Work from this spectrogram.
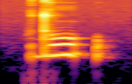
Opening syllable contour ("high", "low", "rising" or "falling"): falling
